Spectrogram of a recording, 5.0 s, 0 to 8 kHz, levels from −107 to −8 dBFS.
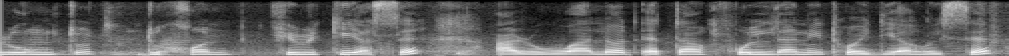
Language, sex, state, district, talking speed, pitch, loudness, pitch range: Assamese, male, Assam, Sonitpur, 155 wpm, 235 Hz, -14 LUFS, 215-255 Hz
